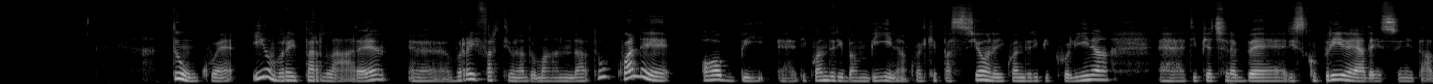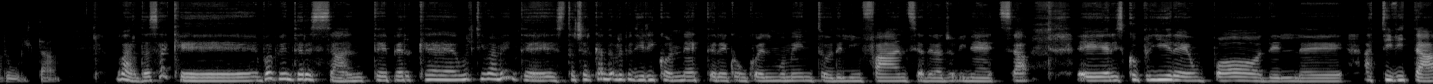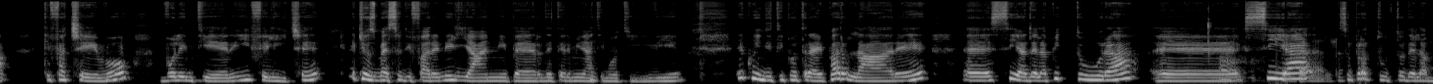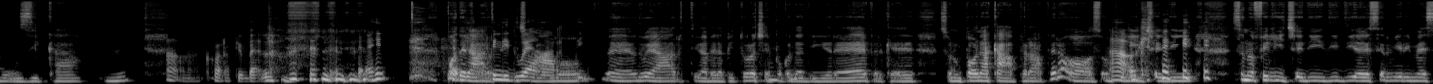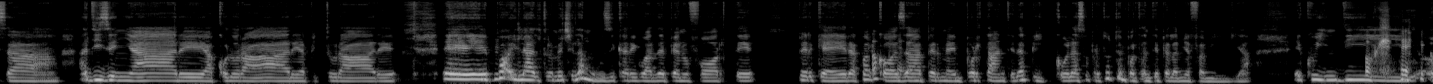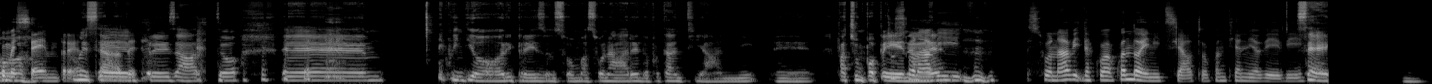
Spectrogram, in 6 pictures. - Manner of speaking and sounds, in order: chuckle; laughing while speaking: "bello. Okay"; chuckle; laughing while speaking: "okay"; laughing while speaking: "Okay"; chuckle; other background noise
- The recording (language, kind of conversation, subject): Italian, podcast, Quale hobby della tua infanzia ti piacerebbe riscoprire oggi?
